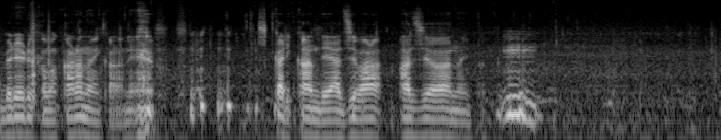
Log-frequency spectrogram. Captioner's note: laughs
